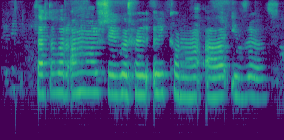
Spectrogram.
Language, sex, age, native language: Icelandic, female, 40-49, Icelandic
